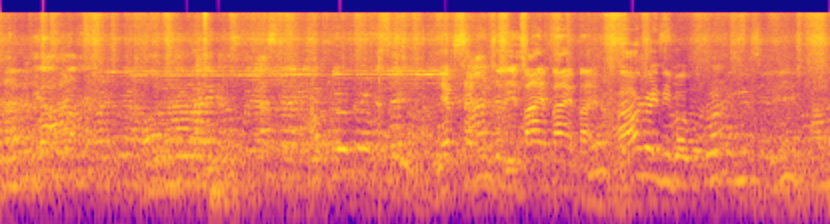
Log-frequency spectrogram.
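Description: Several men talk at once in the background.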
